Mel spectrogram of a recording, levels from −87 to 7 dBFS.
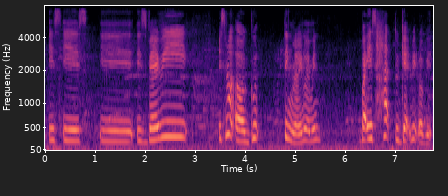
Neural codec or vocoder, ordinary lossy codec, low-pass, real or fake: none; none; 7.2 kHz; real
